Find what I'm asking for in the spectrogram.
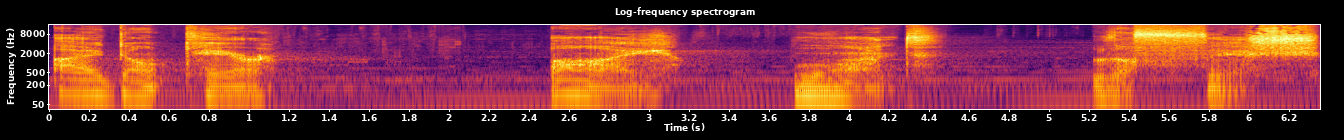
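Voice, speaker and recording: A man growls in a put-on character voice pitched very deep and low, with clear music in the background. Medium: video game.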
